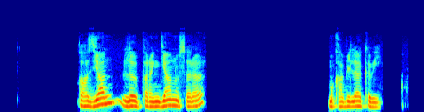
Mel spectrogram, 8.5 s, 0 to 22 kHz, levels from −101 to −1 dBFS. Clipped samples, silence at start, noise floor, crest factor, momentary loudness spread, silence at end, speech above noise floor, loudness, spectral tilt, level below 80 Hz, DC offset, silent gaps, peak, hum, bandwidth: under 0.1%; 1.6 s; under -90 dBFS; 18 dB; 10 LU; 0.9 s; over 68 dB; -23 LUFS; -9.5 dB/octave; -72 dBFS; under 0.1%; 4.13-6.55 s; -8 dBFS; none; 6.8 kHz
